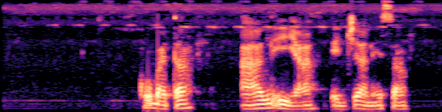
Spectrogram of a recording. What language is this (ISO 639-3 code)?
bum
